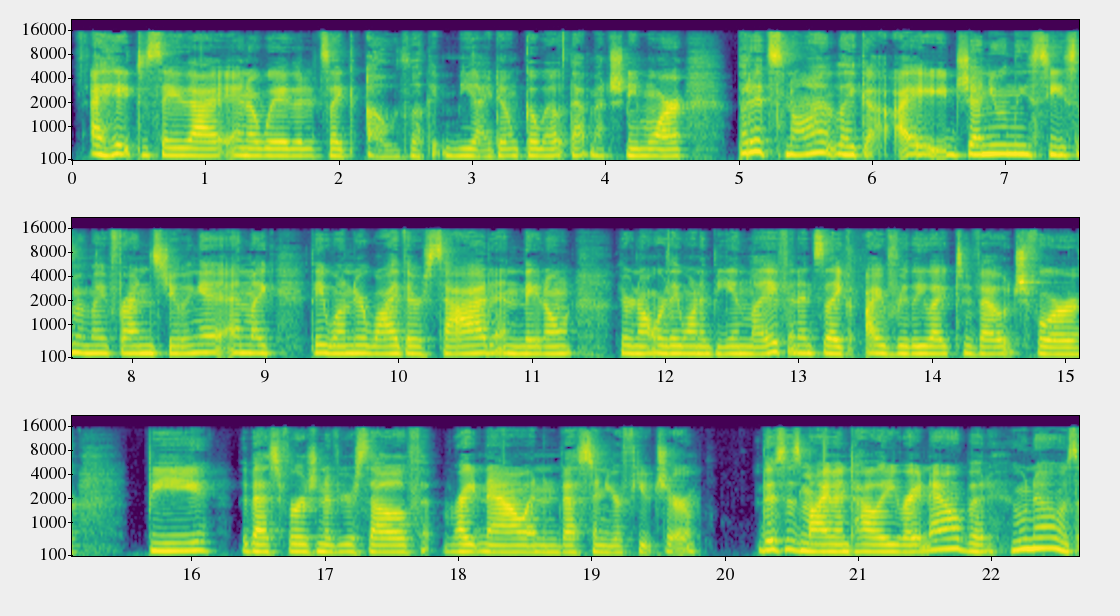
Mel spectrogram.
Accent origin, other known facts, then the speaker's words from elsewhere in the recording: Canada; accent: Canadian; moved away as an adult; now in London, United Kingdom; I'm Canadian, hence my accent, not very British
